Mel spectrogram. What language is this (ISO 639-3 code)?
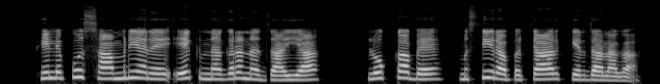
kfx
